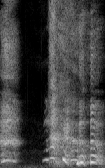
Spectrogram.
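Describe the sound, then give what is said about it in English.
A voice imitates a slow, drawn-out gasp: a short breathy intake, a brief pause, then a longer, wavering voiced gasp, fairly loud, with a laugh-like edge. “okay, like a yeah. slow gasp.”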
